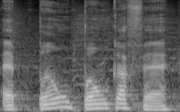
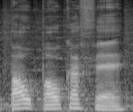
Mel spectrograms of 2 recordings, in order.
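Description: First: The first two words have a nasal vowel. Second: The first two words have an oral vowel. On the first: "Mas na verdade, galera, é Pão Pão Café" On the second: "eu sempre falei"

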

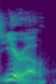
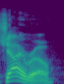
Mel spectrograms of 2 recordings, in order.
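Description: First: It is said with the Greek food pronunciation. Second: It is said with the baseball pitch pronunciation. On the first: It names the Greek meat dish. "the food that you're referencing is Gyro because it's Greek" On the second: It names the baseball pitch. "it is gyro when it comes to baseball"

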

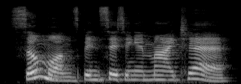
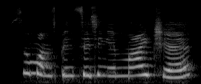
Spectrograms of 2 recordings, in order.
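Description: First: It is said in a big, booming voice. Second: It is said in a squeaky little voice.

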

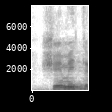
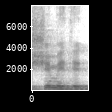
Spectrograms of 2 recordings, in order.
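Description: First: No final d sound is pronounced. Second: A final d sound is pronounced. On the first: The speaker calls it right. "الاي والدي دي اس شباب سايلنت ما بتنطقش" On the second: The speaker calls it wrong. "مش شيمتد"

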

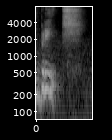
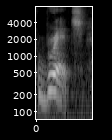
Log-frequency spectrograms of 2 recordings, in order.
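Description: First: The vowel sounds like a Spanish I. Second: The vowel sounds closer to a Spanish E. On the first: The speaker calls it wrong. "no es bridge" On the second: The speaker calls it right. "se parece más a una E española que a una I"

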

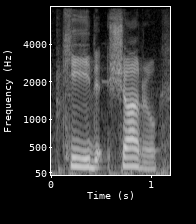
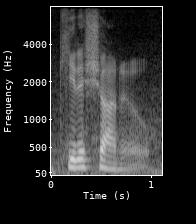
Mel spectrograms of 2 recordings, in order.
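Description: First: The vowel after the d is dropped. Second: A short vowel is heard after the d. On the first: The speaker calls it wrong. "We wouldn't say kid shanu" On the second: The speaker calls it right. "the actual pronunciation of this word is kidashanu"

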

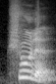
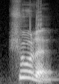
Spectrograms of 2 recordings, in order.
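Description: First: The word begins with a single sh sound. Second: The same.

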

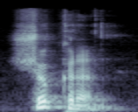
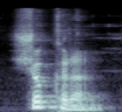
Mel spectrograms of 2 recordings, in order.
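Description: The two takes are said the same way.

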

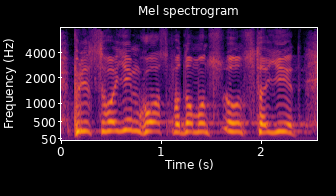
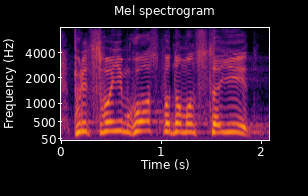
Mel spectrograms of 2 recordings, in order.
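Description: The two takes are said the same way.

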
